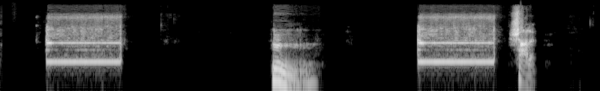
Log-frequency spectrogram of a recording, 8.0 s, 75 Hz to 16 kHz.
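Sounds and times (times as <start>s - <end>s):
outgoing phone call ringing tone from a smartwatch: 0.6s - 1.7s, 5.6s - 6.7s
speech: 3.6s - 4.1s, 6.9s - 7.2s
person murmuring a brief hum: 3.6s - 4.3s.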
